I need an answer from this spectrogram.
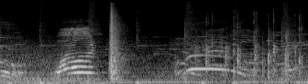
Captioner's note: pop; applauding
